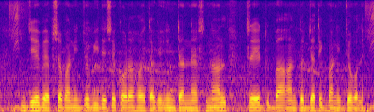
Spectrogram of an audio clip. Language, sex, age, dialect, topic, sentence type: Bengali, male, 18-24, Standard Colloquial, banking, statement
